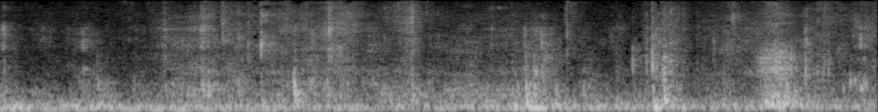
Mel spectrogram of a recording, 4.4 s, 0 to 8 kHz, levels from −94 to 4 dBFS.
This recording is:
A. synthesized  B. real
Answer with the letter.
B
